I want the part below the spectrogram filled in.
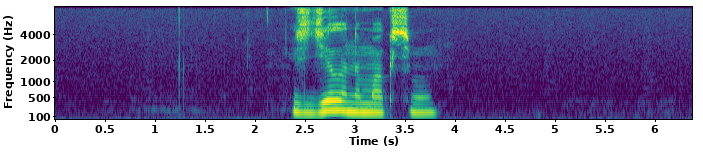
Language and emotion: Russian, neutral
